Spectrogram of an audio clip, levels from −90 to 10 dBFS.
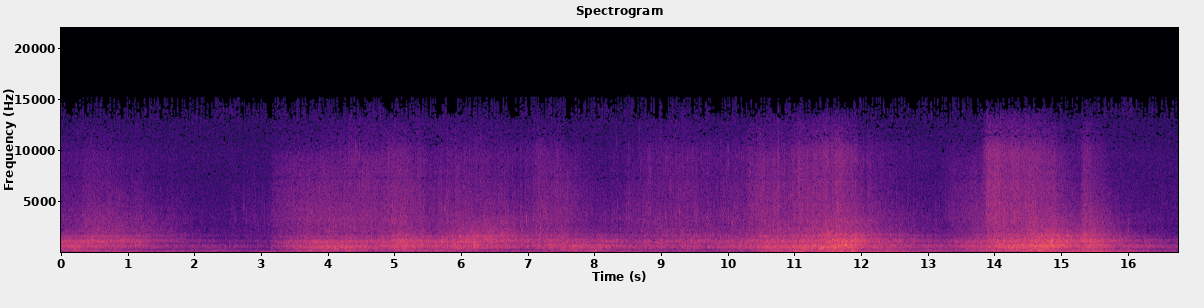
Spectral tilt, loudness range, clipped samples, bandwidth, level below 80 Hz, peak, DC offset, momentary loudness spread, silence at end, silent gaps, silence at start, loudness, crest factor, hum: -3.5 dB/octave; 7 LU; under 0.1%; 16 kHz; -54 dBFS; -10 dBFS; under 0.1%; 16 LU; 0 s; none; 0 s; -28 LUFS; 20 dB; none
